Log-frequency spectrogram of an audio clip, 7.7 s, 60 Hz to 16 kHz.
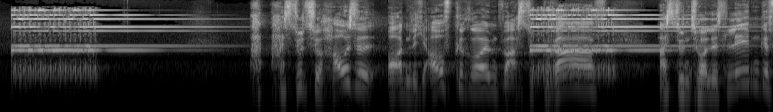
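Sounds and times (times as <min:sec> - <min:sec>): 
loud mechanical telephone bell ringing: 0:00.1 - 0:02.5, 0:05.3 - 0:07.4
speech: 0:02.9 - 0:07.7.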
